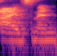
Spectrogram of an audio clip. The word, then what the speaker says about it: Isaman: is m isa n it's pronounced eisman but if you cut it apart it is a man yeah no thank you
